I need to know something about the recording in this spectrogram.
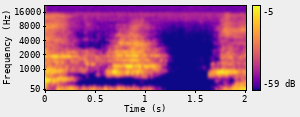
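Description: A pause in a man's lecture over a microphone: faint voice sounds trail off in the first second, a brief moment of dead silence, then his voice starts again near the end.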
